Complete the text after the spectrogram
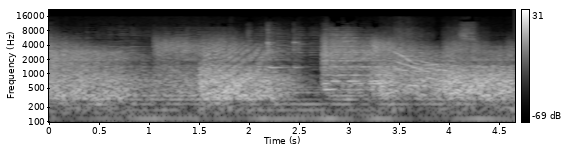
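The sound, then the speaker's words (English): Heavy machine gun and shotgun fire from a film shootout forms a dense, loud, continuous roar with no clear gaps between shots, dipping briefly just past the middle. “Machine guns and everything. Shotguns, machine guns.”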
